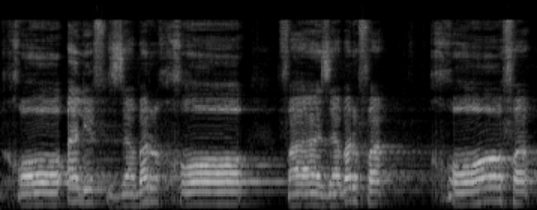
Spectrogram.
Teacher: یہ خو کو پر پڑھ رہے ہیں اور خا میں الف مدہ ہے تو اس کو کھینچ رہے ہیں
